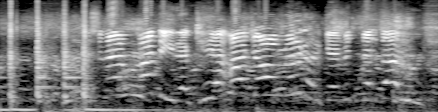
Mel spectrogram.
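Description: A dholak played with the hands, its bass head booming under sharp slaps, for about the first second and a half. A boy's high voice then sings over a few lighter drum strokes.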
